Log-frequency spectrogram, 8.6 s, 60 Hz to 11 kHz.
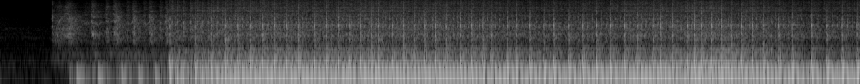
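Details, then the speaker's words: Apollo 250 RX four-stroke motorcycle after about 50 miles: with throttle pinned, the engine chuffs unevenly, puffing and blowing smoke from the exhaust, a bad misfire; owner suspects an exhaust valve stuck open, and valve adjustment didn't help. "you have to pin the throttle open and you can hear it just puffing and it will just shoot smoke at the exhaust"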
